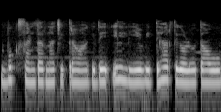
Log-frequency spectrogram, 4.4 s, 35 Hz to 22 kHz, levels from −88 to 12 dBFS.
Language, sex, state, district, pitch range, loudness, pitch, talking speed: Kannada, female, Karnataka, Gulbarga, 195-205 Hz, -17 LUFS, 200 Hz, 95 wpm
